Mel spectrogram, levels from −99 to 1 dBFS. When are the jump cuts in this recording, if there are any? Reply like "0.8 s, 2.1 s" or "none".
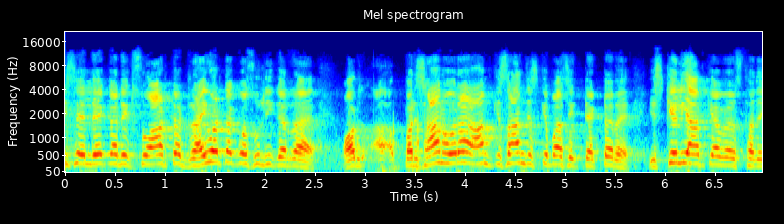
none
